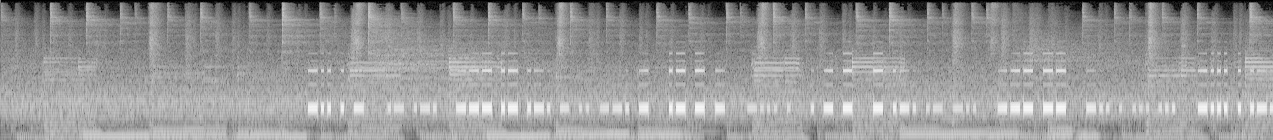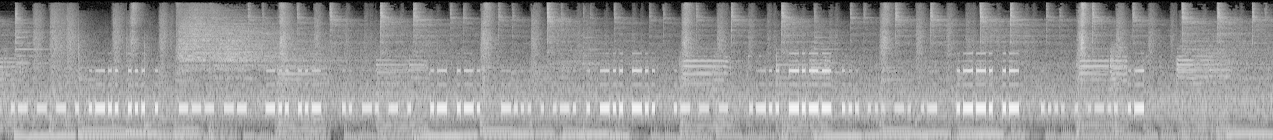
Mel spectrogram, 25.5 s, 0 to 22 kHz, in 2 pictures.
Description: Morse code, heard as a keyed tone, hand-sent with a paddle, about 36 wpm, 920 Hz, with radio static, fading and a narrow filter. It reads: DET AR OARTIGT ATT BE ETT TRAD OM DESS BERATTELSE OM DU INTE AR BEREDD ATT LYSSNA PA HELA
